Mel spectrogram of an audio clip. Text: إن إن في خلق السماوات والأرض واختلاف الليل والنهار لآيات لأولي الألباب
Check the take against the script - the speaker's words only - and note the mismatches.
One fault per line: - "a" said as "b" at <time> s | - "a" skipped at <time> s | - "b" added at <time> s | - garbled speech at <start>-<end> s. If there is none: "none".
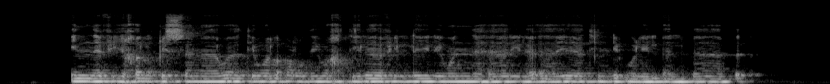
- "إن" skipped at 1.0 s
